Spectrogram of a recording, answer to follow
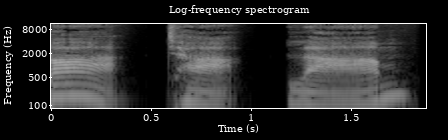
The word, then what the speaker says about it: ฉลาม: เสียง ว่า ถ้า ถนน ฉลาม ออก เสียง ว่า ฉาก หลาม ขนน ออก เสียง ว่า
